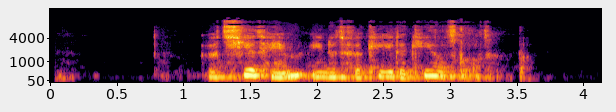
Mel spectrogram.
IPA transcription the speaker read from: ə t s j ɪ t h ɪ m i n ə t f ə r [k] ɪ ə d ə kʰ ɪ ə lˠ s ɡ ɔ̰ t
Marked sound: incorrect: kʰ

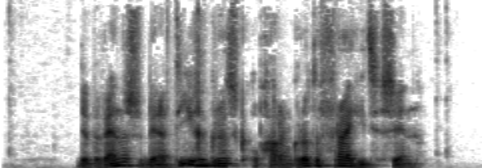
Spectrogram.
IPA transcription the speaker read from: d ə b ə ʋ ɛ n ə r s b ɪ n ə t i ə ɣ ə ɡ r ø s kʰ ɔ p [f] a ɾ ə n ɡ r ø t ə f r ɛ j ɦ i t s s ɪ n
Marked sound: incorrect: h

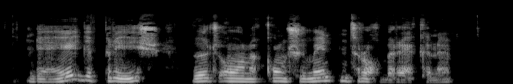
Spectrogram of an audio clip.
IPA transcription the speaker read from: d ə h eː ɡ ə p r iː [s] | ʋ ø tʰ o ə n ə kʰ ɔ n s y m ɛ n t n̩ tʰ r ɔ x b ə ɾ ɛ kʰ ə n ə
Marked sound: correct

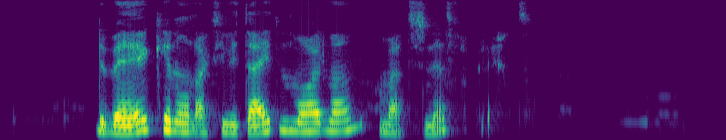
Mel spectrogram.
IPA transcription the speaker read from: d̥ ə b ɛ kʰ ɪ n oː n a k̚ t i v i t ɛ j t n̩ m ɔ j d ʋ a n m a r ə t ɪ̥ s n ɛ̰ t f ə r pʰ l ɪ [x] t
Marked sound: correct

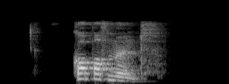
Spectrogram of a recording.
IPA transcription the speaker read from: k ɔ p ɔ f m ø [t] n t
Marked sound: incorrect: none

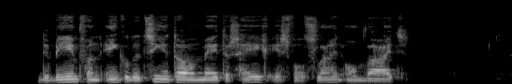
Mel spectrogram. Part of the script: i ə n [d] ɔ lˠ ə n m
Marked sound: incorrect: t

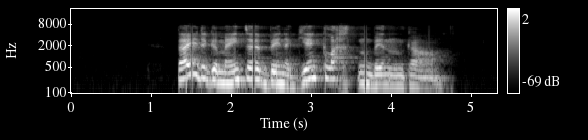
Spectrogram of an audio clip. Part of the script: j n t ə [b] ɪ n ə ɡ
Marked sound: correct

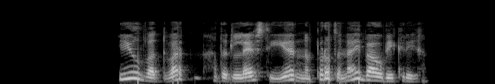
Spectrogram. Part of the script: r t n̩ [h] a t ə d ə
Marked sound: correct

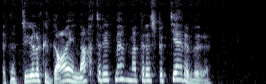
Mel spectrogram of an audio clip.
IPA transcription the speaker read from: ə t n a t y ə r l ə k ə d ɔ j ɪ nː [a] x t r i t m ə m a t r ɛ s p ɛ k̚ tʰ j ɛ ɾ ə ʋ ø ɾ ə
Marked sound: correct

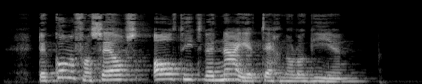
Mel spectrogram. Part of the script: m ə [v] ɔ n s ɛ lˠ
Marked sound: incorrect: f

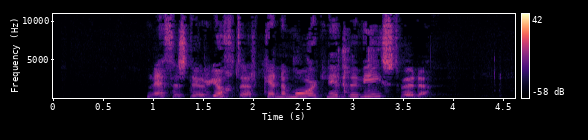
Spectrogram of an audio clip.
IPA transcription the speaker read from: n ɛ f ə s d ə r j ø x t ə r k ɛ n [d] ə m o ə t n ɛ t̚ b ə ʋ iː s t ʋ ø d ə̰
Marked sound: correct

